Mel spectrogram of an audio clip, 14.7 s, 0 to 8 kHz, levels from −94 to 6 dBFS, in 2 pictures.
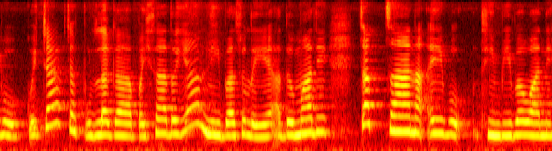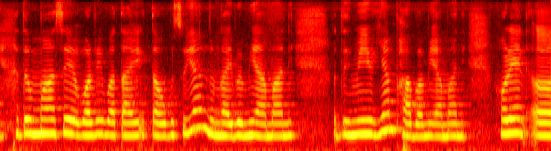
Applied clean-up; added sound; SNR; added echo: neural mask model Resemble Enhance denoiser.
